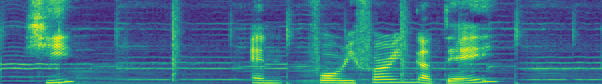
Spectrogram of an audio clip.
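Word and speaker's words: 火: You can read it as hi.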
